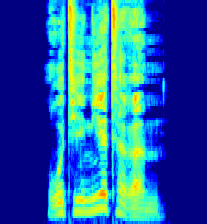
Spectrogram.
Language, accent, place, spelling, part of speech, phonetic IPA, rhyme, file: German, Germany, Berlin, routinierterem, adjective, [ʁutiˈniːɐ̯təʁəm], -iːɐ̯təʁəm, De-routinierterem.ogg
- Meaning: strong dative masculine/neuter singular comparative degree of routiniert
